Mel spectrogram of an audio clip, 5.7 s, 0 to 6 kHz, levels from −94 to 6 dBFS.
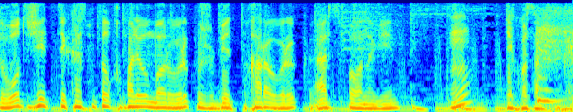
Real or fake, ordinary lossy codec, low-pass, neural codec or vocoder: real; none; 5.4 kHz; none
